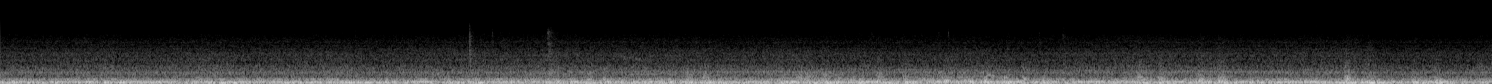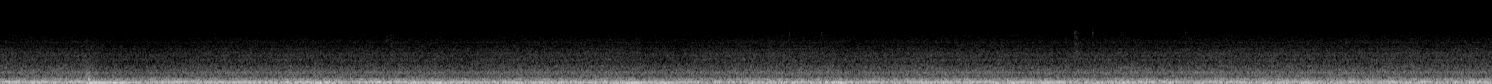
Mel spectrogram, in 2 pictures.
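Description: Tokaido Shinkansen train running, heard from inside the passenger cabin: a steady low rumble with a faint steady whine above it, as the train nears and enters a station stop.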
